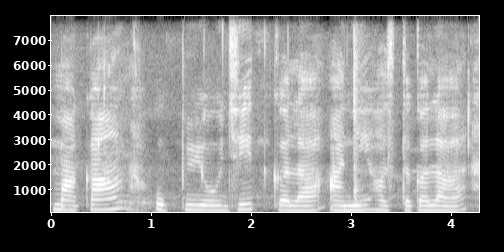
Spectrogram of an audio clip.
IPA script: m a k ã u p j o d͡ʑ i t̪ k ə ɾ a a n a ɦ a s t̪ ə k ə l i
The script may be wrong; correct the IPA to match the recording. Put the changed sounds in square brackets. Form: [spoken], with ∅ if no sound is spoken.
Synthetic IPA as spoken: m a k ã u p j o d͡ʑ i t̪ k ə [l] a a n [i] ɦ [ə] s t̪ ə k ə l [a]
